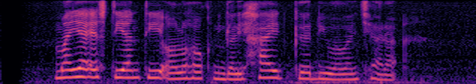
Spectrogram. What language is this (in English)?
Sundanese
